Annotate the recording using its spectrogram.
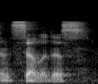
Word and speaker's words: Enceladus: It's pronounced Enceladus. – Enceladus. There it is.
